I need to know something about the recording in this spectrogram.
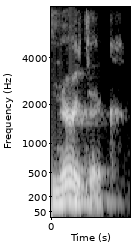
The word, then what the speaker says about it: Neritec: So it's Neritec, right? Oh, it's Okay. Neritec. And it's really Nicole and Ricardo Tech. So Niri Ah, Okay. Neritec.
